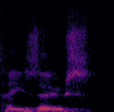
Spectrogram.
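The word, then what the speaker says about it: Jesús: called jesus gets dressed asus pronounced hey zeus drew himself up to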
